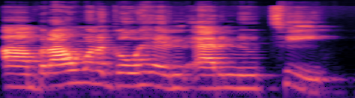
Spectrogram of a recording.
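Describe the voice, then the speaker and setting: Bright, emphatic woman preacher in a roomy space. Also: medium pitch, steady tone, quick pace. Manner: emphatic, repeats phrases, checks in with listeners. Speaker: guest preacher hosting a morning livestream. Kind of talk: motivational sermon to a live online audience. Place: indoor room on a livestream. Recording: roomy, echoing livestream audio.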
